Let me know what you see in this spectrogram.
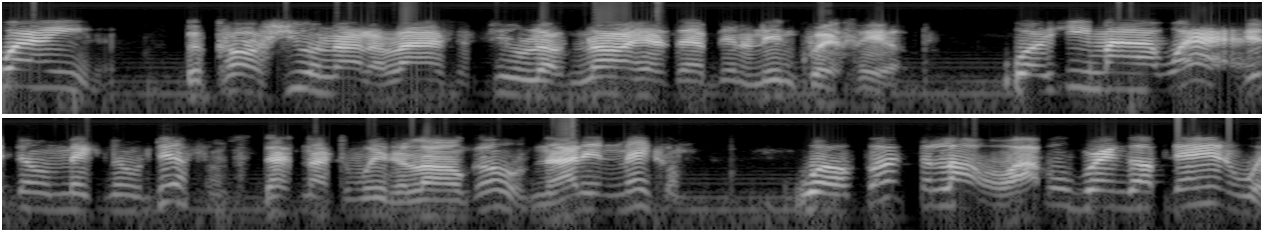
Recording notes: RBCP's Personal Prank Phone Calls Collection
